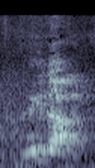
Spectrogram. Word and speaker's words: হৃদয়: হ বর্ণটি যখন র বর্ণটির সাথে যুক্ত হয়ে যুক্তাক্ষর গঠন করবে তখন ৮০ ভাগ র, কত ভাগ র? ৮০ ভাগ এবং ২০ ভাগ হয় উচ্চারণ হবে।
